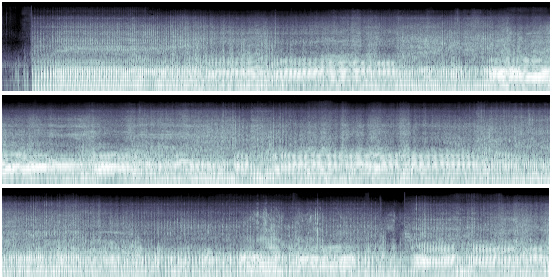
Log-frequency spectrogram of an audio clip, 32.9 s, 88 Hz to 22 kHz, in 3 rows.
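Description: Kawasaki KX450F dirt bike's single-cylinder four-stroke engine running under way while ridden, its revs rising and falling continuously with the throttle. It starts suddenly about half a second in.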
